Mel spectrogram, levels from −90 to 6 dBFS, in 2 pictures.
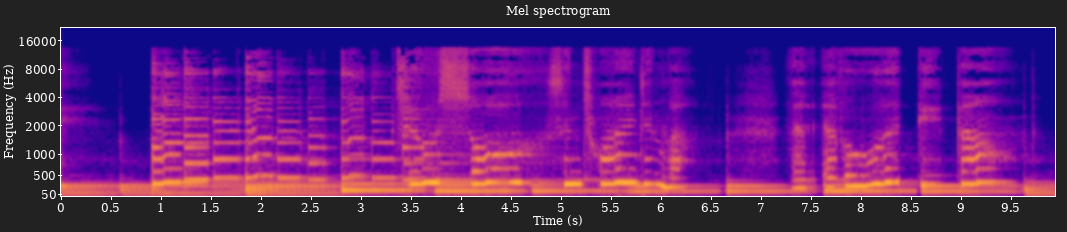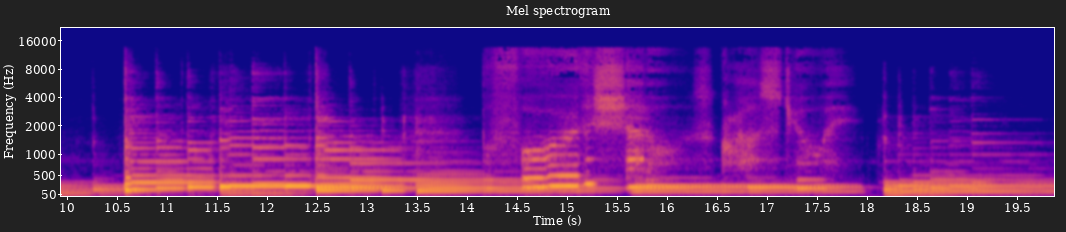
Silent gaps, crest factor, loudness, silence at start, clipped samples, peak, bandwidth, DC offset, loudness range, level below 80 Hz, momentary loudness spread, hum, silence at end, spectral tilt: none; 14 dB; -20 LUFS; 0 s; under 0.1%; -6 dBFS; 14 kHz; under 0.1%; 6 LU; -48 dBFS; 13 LU; none; 0 s; -7 dB/octave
